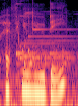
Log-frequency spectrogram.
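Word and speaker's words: Fuud: Um they're from a company called food or fud I think is actually supposed to be pronounced but I can't bring myself to. It's f u u d foxtrot uniform uniform delta.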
